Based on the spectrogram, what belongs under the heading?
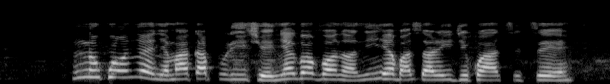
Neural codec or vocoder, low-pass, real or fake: codec, 16 kHz in and 24 kHz out, 2.2 kbps, FireRedTTS-2 codec; 7.2 kHz; fake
